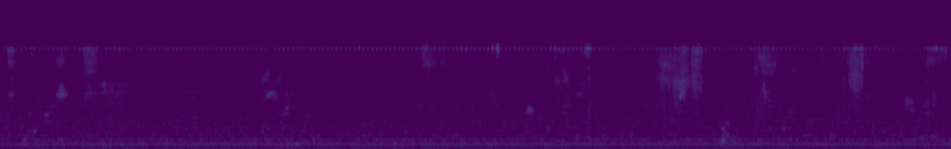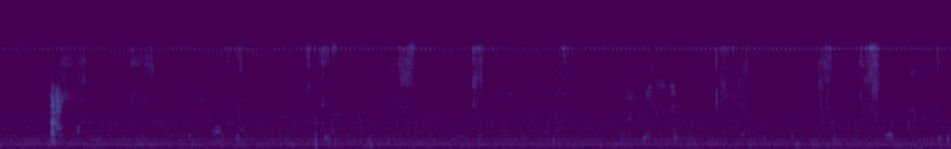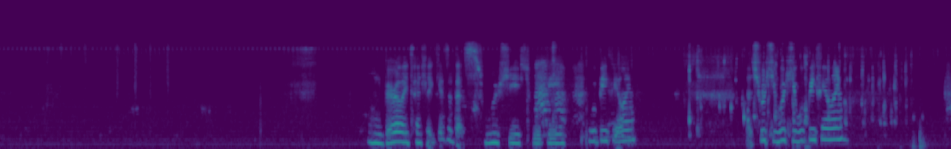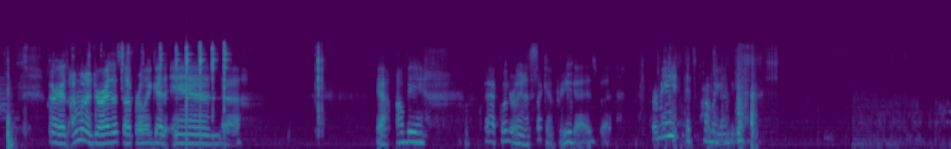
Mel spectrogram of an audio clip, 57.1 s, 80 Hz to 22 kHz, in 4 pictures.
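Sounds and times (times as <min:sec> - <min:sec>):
faint steady hum: 0:00.0 - 0:57.0
brush scratching paper: 0:08.2 - 0:09.0, 0:09.8 - 0:14.3, 0:20.1 - 0:20.6, 0:21.3 - 0:21.6, 0:25.0 - 0:25.6, 0:26.5 - 0:28.4.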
